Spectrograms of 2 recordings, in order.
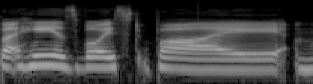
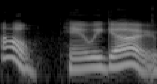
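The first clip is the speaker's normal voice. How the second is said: ordinary talk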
